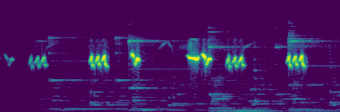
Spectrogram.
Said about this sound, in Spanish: Todas las mañanas levanto la cortina de la ventana y busco en las ramas de los árboles a los pájaros que han llegado de diferentes partes del mundo.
